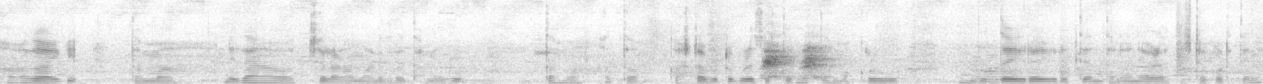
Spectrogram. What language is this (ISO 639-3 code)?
kan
